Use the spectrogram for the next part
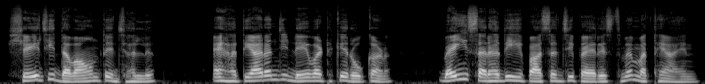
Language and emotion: Sindhi, neutral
